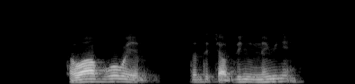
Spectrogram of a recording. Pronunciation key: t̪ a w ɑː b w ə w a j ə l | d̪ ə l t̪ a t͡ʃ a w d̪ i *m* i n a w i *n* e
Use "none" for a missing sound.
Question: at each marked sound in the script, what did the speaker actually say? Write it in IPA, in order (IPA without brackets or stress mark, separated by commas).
n, n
